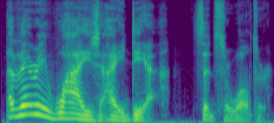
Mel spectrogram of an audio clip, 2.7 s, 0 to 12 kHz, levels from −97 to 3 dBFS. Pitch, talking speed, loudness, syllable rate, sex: 140 Hz, 155 wpm, -19 LUFS, 4.1 syllables/s, male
